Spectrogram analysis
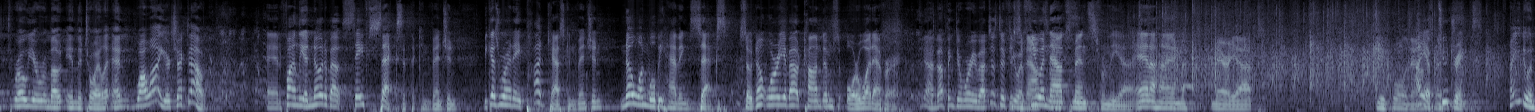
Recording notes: Live at Now Hear This Festival. Live on stage in Anaheim as part of the Now Hear This podcast festival.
